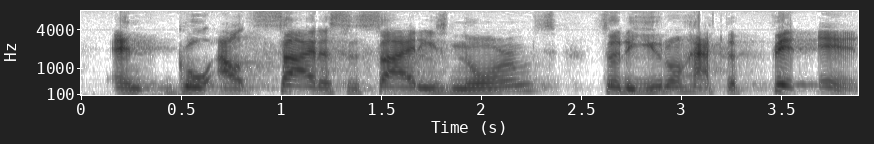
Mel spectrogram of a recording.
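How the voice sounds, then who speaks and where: A high-pitched man with a New York accent speaks in a bright, sharp and energetic tone. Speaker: motivational speaker. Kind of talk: keynote speech. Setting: stage with audience. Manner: fast.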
